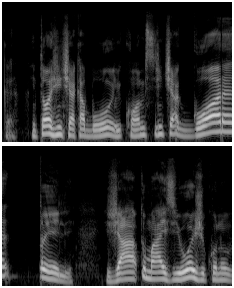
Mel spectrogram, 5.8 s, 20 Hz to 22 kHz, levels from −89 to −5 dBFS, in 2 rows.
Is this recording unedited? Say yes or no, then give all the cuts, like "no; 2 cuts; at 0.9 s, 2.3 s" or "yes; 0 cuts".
no; 4 cuts; at 1.4 s, 1.9 s, 3.3 s, 4.6 s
